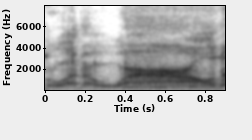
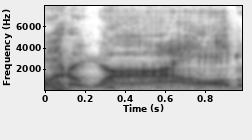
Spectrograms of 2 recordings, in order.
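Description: First: Low, rasping whispered wail; dramatic sick man. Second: Dramatic sick man. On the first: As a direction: groan it out in a low rasp. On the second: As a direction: wail it like a dying man. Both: Retold or imitated. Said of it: "Willie gets sick".

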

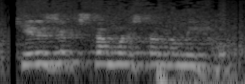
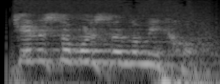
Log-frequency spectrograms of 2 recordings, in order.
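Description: First: Raised pitch, quick, controlled question; firm, without shouting. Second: High, carrying call to the room; retold challenge, pitched well up and projected; projected demand. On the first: Retold or imitated. Father confronting the kids at the gym, firm without shouting. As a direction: demand it fast and high but don't yell. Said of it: "no grité". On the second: Father calling out whoever bullies his son, projected demand. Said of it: "soy gritador profesional".

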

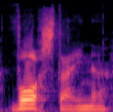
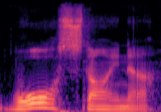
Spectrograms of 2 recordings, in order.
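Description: First: Warsteiner with a German V sound, Vor-steiner; German pronunciation. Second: Warsteiner with an English W, slow; English pronunciation. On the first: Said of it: "Sorry, Vor". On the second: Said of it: "if you pronounce it correctly". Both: Shown as a demonstration.

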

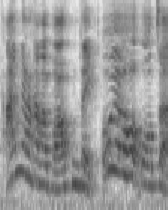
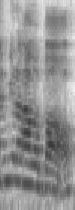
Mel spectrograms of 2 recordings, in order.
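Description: First: Quick, laughing imitation of a sibling; mocking imitation. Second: Said in the usual way. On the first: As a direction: parrot them teasingly, faster. Mimics sibling's jab, half laughing.

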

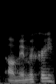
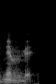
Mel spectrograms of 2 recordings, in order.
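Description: First: "mimicry?" asked with a questioning rise; unsure pronunciation check. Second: "Mimicry." said with a settling fall, a touch softer; settled pronunciation. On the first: Checking a word's pronunciation with a friend, questioning rise. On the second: Correcting himself mid-chat, firm settling fall. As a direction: land on "Mimicry" as decided. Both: Real, not acted.

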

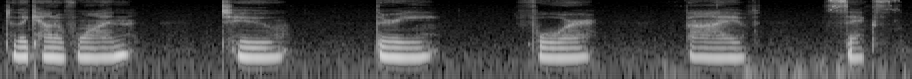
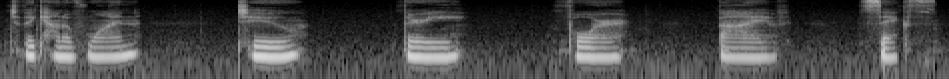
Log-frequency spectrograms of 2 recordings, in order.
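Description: Both takes have the same delivery.

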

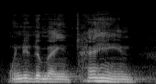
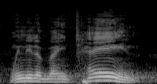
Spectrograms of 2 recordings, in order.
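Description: The two takes are said the same way.

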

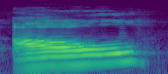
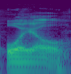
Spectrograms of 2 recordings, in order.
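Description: First: "all" drawn out long and loud for oil; mocked Southern "all". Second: Said in the usual way. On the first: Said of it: "You say it funny". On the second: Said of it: "and the word is oil".

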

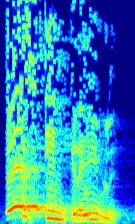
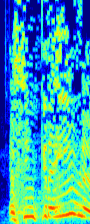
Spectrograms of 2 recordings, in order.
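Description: First: Es increíble drawn out slowly, word by word; weighty slow Es increíble; slow repeat. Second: Increíble thrown up high with a leap of pitch; emphatic exclamation. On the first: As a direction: let Es increíble sink in slowly. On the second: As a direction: hit increíble hard and high. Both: Shown as a demonstration.

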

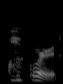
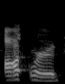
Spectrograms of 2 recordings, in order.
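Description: First: Awkward said much softer, trailing off; softer trailing repeat. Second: Said in the usual way. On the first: Shown as a demonstration. Echoing awkward under her breath to the co-host. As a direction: let awkward fade to near nothing.

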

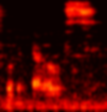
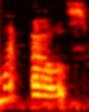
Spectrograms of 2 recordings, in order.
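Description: First: Breathy whisper, thinking aloud; whispered to herself. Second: Said in the usual way. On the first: Real, not acted. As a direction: mutter it under your breath.

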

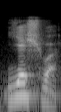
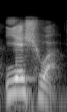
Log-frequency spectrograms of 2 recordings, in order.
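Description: First: Said in the usual way. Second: Put-on a louder Israeli-accented "Yeshua"; imitated Israeli accent. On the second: Showing viewers the Israeli name for Jesus. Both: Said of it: "parecido com o sotaque israelense".

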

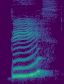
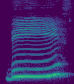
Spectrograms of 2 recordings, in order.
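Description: First: Said in the usual way. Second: THIS stretched into "theeese"; emphasis on E. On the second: Shown as a demonstration. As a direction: lean on a long "ee" in THIS. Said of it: "dá uma ênfase aqui no E".

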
